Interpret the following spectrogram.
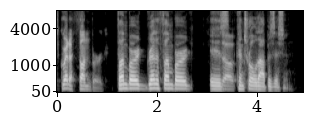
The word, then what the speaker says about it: Thunberg: It's supposed to be silent. It's Greta Thunberg.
